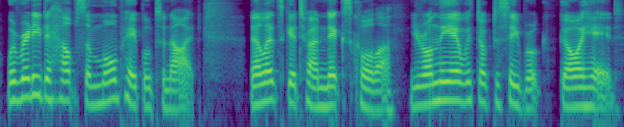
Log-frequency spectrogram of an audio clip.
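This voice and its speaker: Actress doing a calm supportive lady doctor on a radio call-in drama, deep voice, careful professional wording, close dry sound. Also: clear, resonant tone, no room sound, natural voice. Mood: welcoming, professional. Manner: measured, articulate, professional counselling tone. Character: calm, supportive woman doctor hosting radio advice show. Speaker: radio advice show host, sex therapist. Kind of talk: scripted audio drama as call-in radio advice.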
